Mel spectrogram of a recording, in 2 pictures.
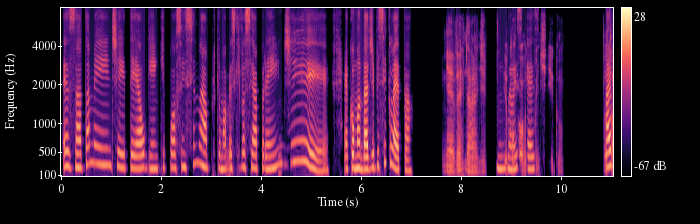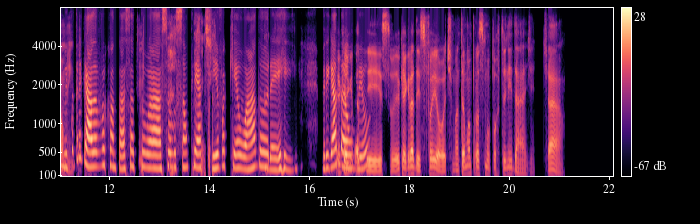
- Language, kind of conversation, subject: Portuguese, podcast, Como você criou uma solução criativa usando tecnologia?
- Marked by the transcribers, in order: laugh; chuckle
